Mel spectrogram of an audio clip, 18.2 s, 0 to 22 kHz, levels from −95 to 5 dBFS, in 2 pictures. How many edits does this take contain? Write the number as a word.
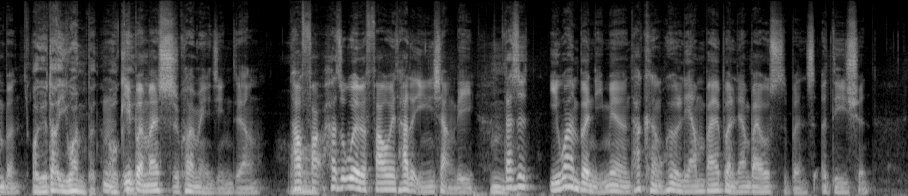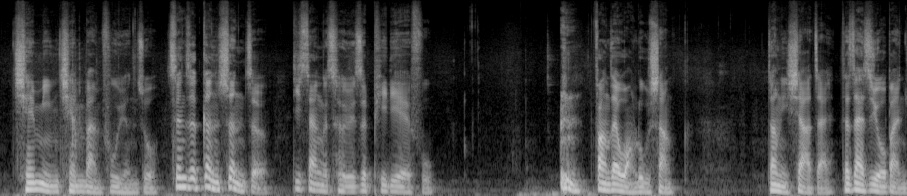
one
